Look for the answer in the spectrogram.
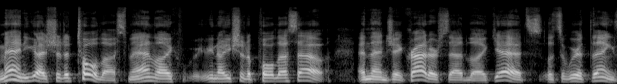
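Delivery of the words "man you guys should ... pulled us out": playful, light-hearted, put-on jokey ribbing tone. Retelling what someone said jokingly to another man, retelling a joking remark. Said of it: "he said jokingly to Danny Ainge".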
